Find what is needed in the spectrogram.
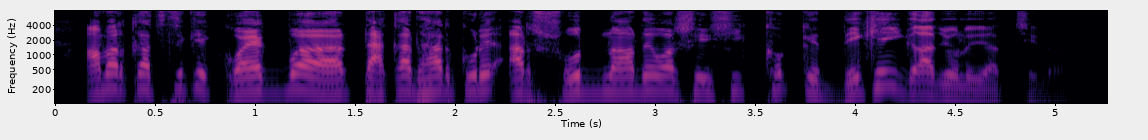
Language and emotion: Bengali, disgusted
